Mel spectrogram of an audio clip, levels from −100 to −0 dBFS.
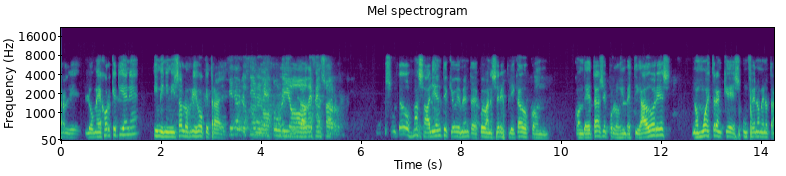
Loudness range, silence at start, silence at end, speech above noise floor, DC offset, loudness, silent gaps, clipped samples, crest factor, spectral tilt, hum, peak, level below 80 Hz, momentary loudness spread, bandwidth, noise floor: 3 LU; 0 s; 0 s; 49 dB; under 0.1%; -21 LUFS; none; under 0.1%; 18 dB; -4.5 dB/octave; none; -4 dBFS; -68 dBFS; 10 LU; 8.4 kHz; -69 dBFS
